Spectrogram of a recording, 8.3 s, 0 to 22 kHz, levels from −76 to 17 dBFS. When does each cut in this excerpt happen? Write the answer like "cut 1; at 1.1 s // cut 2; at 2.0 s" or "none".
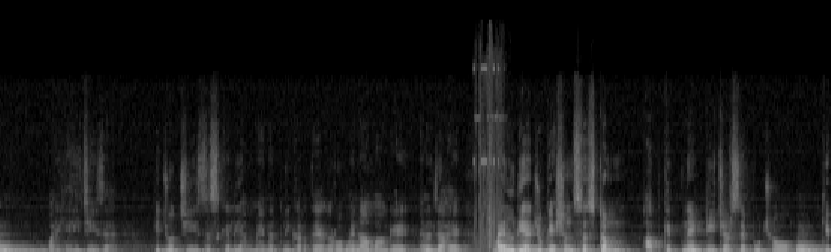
cut 1; at 5.0 s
